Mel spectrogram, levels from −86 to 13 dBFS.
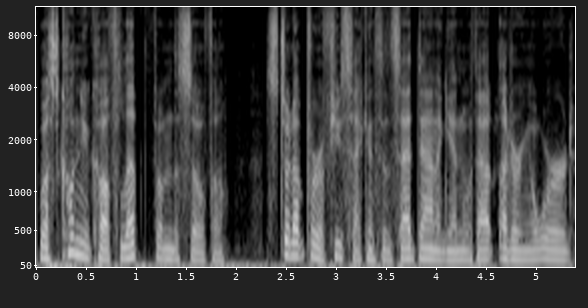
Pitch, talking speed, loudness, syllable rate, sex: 130 Hz, 210 wpm, -18 LUFS, 5.7 syllables/s, male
